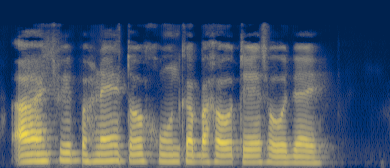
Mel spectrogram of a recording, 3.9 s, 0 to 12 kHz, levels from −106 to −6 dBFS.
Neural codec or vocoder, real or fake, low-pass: codec, 16 kHz, 2 kbps, X-Codec, WavLM features, trained on Multilingual LibriSpeech; fake; 7.2 kHz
